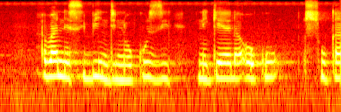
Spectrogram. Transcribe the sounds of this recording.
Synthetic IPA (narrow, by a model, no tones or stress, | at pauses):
aɓanesiɓindʱinokʼuzi | nik̬ʼɛlaok̬ʼusukʼa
